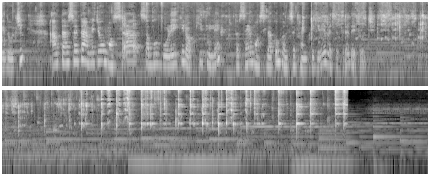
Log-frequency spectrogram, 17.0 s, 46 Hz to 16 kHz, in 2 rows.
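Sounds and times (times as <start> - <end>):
soft background music: 0.0 - 17.0
spoon scraping steel bowl: 2.4 - 3.4, 5.8 - 15.4.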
